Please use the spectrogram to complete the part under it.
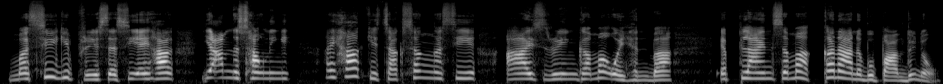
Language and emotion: Manipuri, angry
